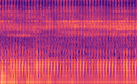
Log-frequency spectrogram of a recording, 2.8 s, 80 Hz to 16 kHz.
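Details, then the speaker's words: 2022 DM 250X motorcycle, warmed up after running a while, with a steady fast ticking of about ten clicks a second over the single-cylinder idle; it does not fade even though the lifters should have filled. "prende, se mantiene, pero le sigue el ruido acá. Y ya tiene rato prendida."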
